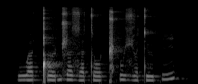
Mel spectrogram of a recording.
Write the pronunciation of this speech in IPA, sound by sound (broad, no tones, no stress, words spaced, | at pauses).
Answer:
wɐ ǃɵɖ͡ʐɐ zɐtoǁʰu ʑɵtʉpi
